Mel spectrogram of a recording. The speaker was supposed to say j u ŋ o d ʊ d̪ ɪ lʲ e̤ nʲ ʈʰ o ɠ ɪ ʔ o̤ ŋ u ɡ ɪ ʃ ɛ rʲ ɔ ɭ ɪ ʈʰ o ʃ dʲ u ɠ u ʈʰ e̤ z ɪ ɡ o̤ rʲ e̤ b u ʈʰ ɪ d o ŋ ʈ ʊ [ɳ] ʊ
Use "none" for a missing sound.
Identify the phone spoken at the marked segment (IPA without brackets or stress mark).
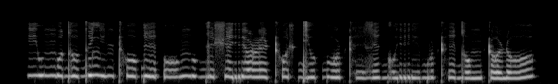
ɳ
